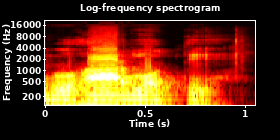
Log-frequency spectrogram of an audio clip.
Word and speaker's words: गुहार मोती: देखिए नाम के उच्चारण को लेकर बहुत समस्या है कि कई जगह पे गौर मोता लिखा मिलेगा। कई जगह गुहार मोता लिखा मिलेगा। बट इंग्लिश वर्जन में गुहार मोती लिखा हुआ है।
